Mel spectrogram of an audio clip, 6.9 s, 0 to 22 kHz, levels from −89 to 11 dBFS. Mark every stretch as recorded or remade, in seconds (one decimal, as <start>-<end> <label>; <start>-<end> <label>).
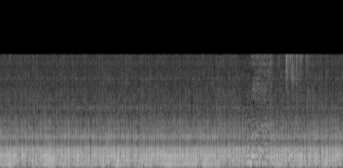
0.0-4.9 remade; 4.9-5.4 recorded; 5.4-6.9 remade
